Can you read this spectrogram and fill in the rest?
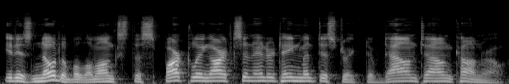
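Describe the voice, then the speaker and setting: A man with a somewhat high-pitched voice reads scripted copy. He narrates as an announcer promoting a theatre. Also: animated, normal speed.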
